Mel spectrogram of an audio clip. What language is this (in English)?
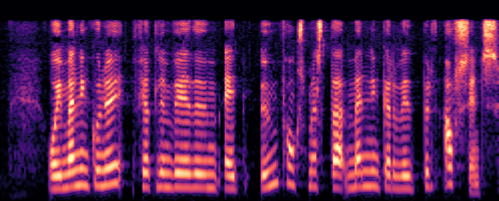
Icelandic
